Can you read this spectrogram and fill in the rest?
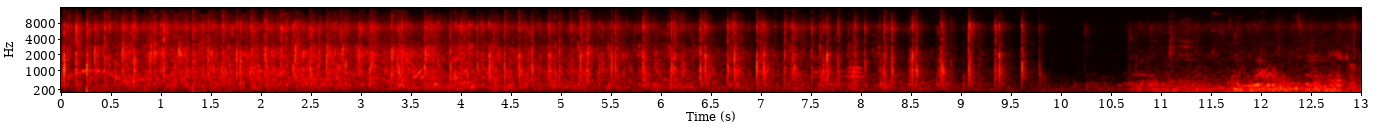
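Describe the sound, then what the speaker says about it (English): Audience applause at a fourth-grade graduation ceremony, sustained dense clapping that turns into rhythmic unison claps before stopping, followed by crowd murmur and a voice speaking. "Let's have another round of applause"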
